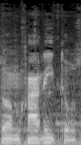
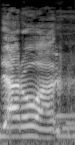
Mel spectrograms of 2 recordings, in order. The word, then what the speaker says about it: Jarritos: He didn't know how to pronounce it. He said something completely He said jarroa. No, wait, yeah. What did you say? Jarita, yeah. Like, jarroa is a type of food.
